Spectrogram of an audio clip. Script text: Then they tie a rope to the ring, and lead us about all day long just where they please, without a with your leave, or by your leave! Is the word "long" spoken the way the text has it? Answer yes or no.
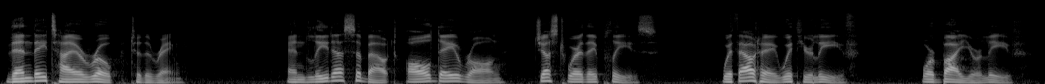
no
